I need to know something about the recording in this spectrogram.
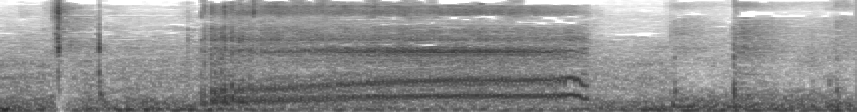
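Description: A squirrel squeals loudly.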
